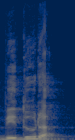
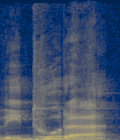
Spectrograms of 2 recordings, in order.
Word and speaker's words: Vidura: while you pronounce words if you stress on the da making it vidhura the meaning will change because in samskritam means widower vidura means Vice so the conversation that lasted between drashtra and vidura is called viduraniti that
